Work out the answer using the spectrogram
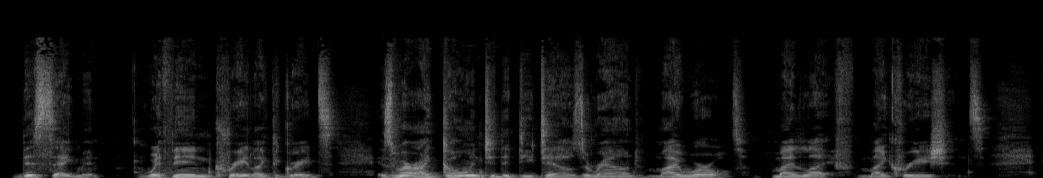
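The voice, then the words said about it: Slightly raspy voice. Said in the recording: “my voice might be a little bit raspy today... I'm coming down with a little bit of a cold”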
